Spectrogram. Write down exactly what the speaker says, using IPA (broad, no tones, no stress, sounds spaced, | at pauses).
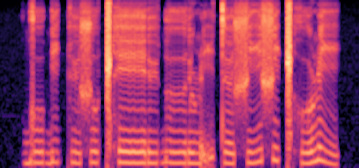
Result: ɡ u ɠ i k y ʃ u ǁʰ eː ɾ y ɠ ɯː ɾ y ɳ ḭ t ø ʃ i ʃ i ǁʰ u ɳ i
